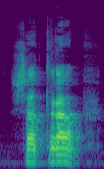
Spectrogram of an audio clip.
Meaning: satrap (Persian provincial governor)
- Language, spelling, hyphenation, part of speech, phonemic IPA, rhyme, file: Dutch, satraap, sa‧traap, noun, /saːˈtraːp/, -aːp, Nl-satraap.ogg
